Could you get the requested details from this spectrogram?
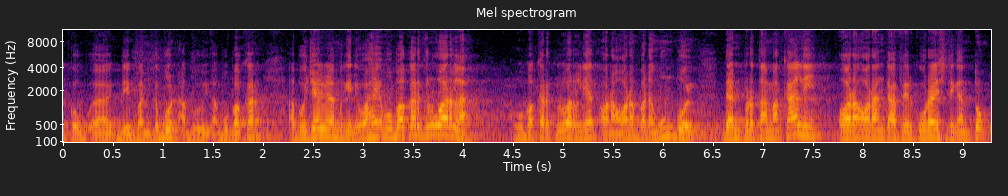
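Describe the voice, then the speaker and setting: A man preacher telling a story in a sermon in a mosque, animated and speaking directly to his listeners. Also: on the high side. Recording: echoey mosque hall, faint background noise.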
